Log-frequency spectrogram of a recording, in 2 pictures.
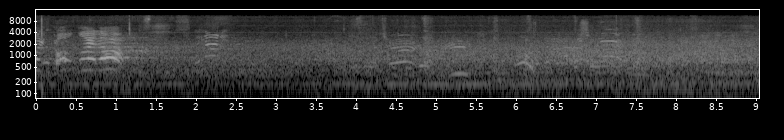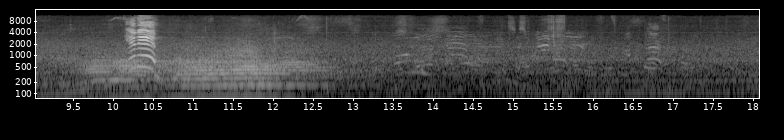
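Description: Scattered distant shouts from players and spectators across an outdoor soccer field, with a short call just after the start and one loud high yell about ten seconds in. Around the same time a motor vehicle's engine hum rises and fades over about three seconds.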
